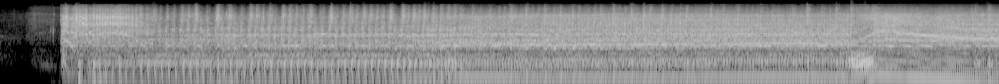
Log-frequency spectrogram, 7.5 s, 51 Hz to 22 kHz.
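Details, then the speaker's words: Yamaha YZ250 with Panthera Motorsports electric start kit: engine runs with rough rapid rattle over idle, then brief odd whir; starter suspected, possibly ring gear/sprag clutch, not confirmed. "yeah uh something bad happened what happened something bad it's uh i hear it the hell is that noise i was worried about something i mean oh no well i mean i'm worried that is it the starter it's the starter oh"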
